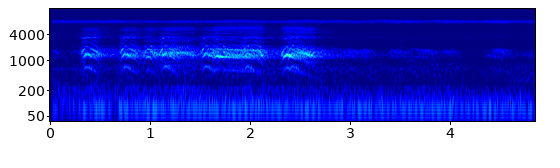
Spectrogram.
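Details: Several crows at an evening crow gathering, mostly hidden in trees, on Aug 22, caw in quick succession: harsh, slightly descending notes about one per second, fading after two and a half seconds over a low background rumble.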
